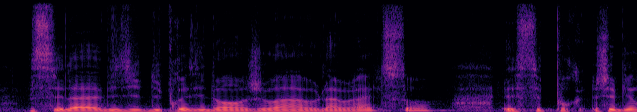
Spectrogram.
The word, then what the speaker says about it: João Lourenço: C'est la visite du président João Lourenço. Et c'est pour... J'ai bien prononcé?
